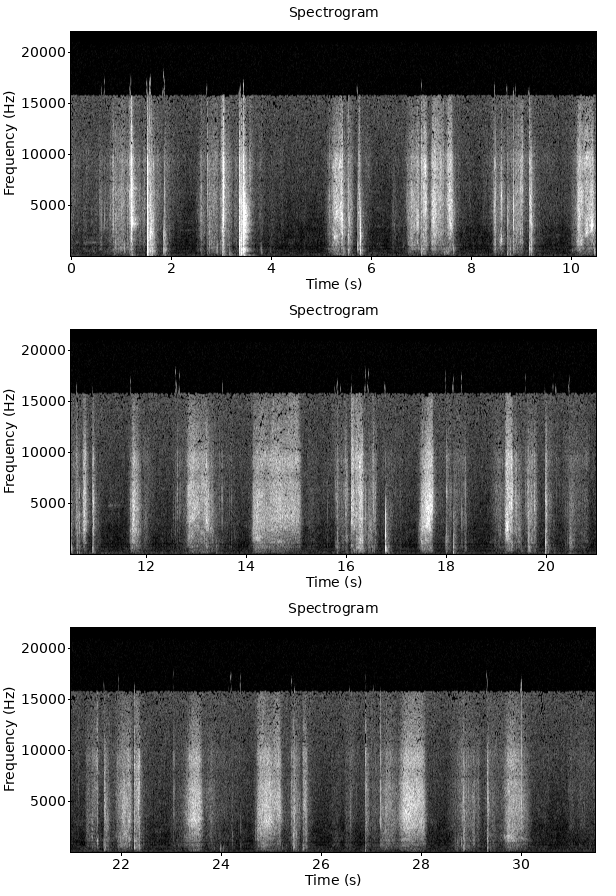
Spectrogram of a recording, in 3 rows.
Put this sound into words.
01-23 Footsteps, Tile, Slippers, Jumping & Scuffs
Slippers on tile, jumping and scuffs
footstep, footsteps, jump, linoleum, male, scuff, slippers, tile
